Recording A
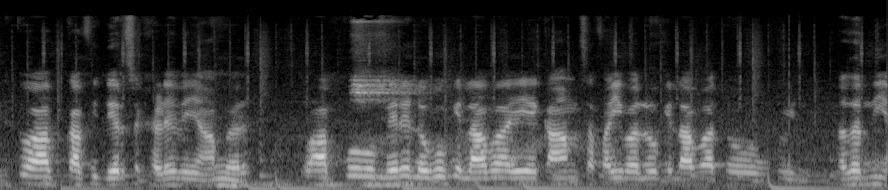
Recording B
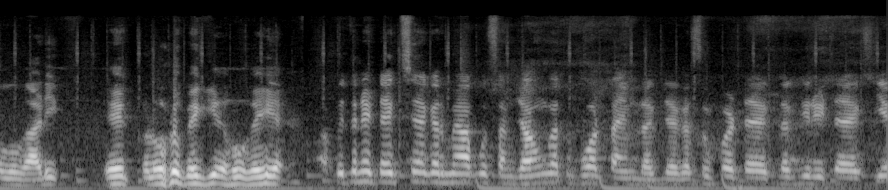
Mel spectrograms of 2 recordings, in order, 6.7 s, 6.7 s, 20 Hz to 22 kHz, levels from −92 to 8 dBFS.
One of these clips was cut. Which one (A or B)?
B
